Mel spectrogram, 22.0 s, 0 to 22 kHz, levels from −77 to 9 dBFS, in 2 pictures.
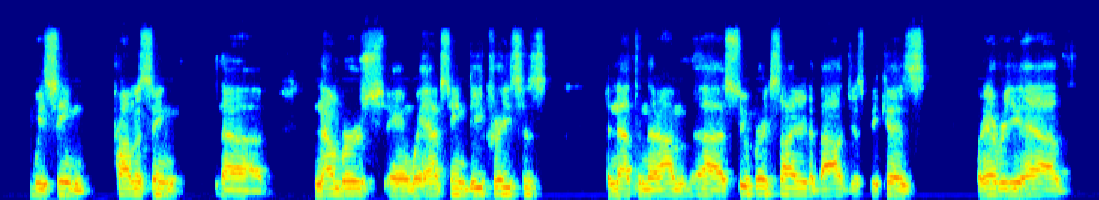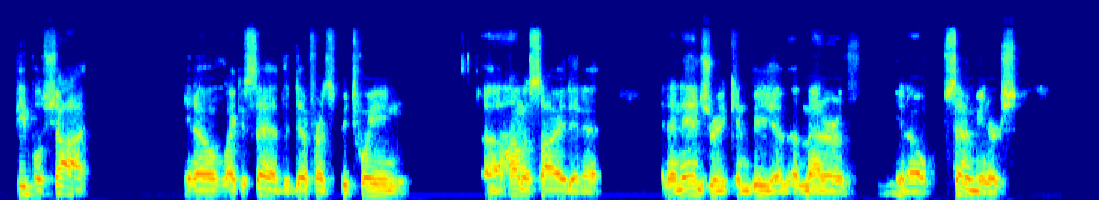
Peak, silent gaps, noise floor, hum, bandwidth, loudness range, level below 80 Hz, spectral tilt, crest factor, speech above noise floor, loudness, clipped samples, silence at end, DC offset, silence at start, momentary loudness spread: -8 dBFS; none; -76 dBFS; 60 Hz at -55 dBFS; 12.5 kHz; 2 LU; -56 dBFS; -4 dB/octave; 10 dB; 60 dB; -17 LUFS; under 0.1%; 0.85 s; under 0.1%; 0.3 s; 9 LU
